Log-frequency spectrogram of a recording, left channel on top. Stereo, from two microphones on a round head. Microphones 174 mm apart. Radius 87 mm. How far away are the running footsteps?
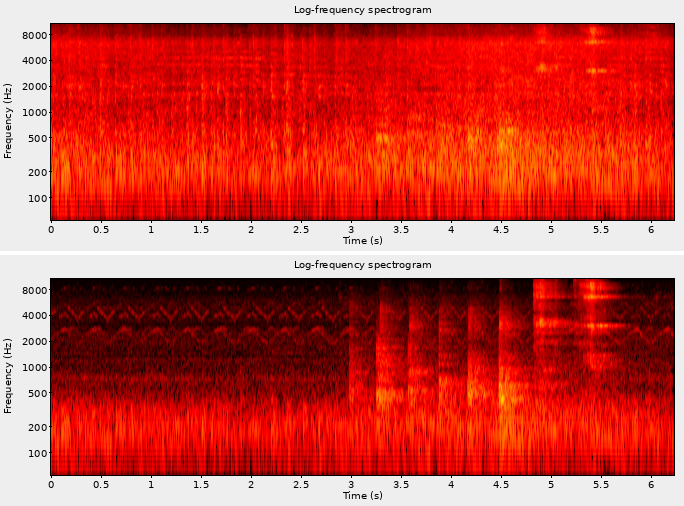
About 9.5 m.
